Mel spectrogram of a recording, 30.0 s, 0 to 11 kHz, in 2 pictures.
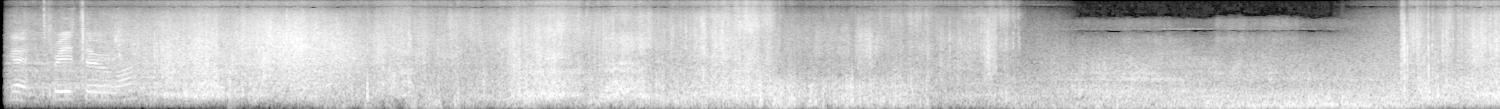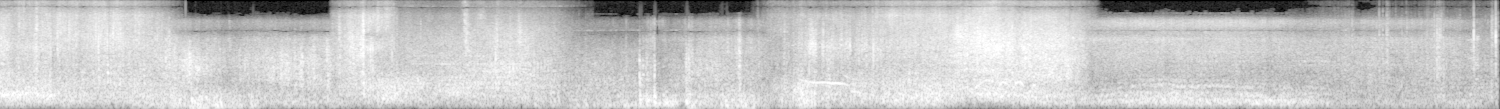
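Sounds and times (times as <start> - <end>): snowboard edges scraping snow: 0.6 - 10.2, 14.0 - 16.8, 18.3 - 20.7, 22.7 - 26.0
wind buffeting microphone: 3.2 - 30.0.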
